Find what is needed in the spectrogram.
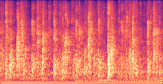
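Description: Hand clapping, quick and uneven, in a small room.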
